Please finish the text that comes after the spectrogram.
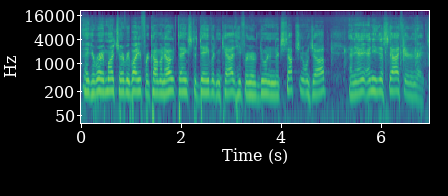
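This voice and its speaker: A middle-aged man at a local debate who speaks earnestly but rambles and circles back on himself. His voice is notably high for a man. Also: steady tone, fast talker, noisy background. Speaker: election candidate. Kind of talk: debate closing remarks.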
